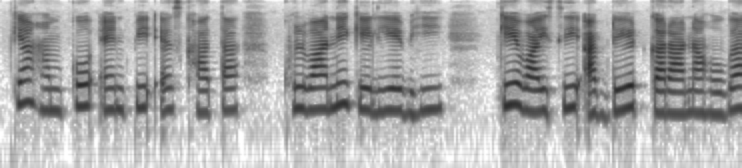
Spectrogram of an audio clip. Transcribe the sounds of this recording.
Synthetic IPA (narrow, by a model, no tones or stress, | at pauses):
kjaːɦɐmkoʔɛːnpiʔɛskʰaːt̪a | kʰʊlʋaːnekeliebʱi | keːʋaːɪsiʔɐp̚ɖeːʈkɐɾaːnaɦoːɡaː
